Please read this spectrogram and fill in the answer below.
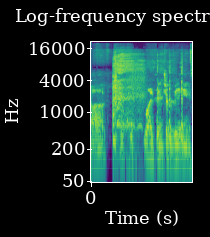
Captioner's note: laughs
